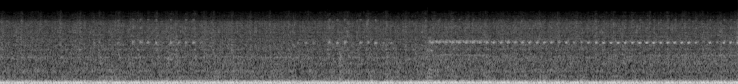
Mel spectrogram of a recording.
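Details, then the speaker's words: 1979 Chevy C10 V8 after sitting 5 years: steady low rumble ticking over evenly with no knocks or misses, faint high whistle in background; normal idle. "I don't know that we really need brakes where we're going. It'd just be nice to see this thing like move on its own power."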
